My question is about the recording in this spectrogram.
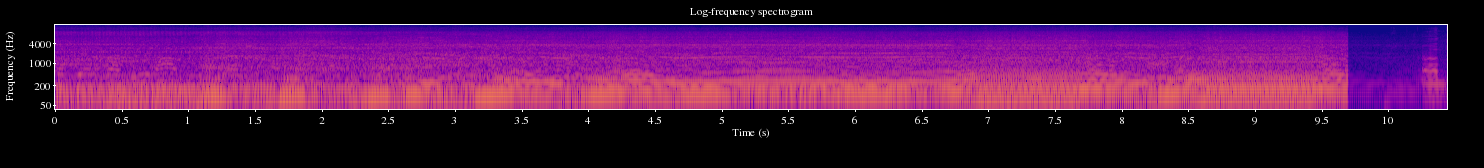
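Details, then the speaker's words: New Bajaj CT125 that suddenly died with lost compression, after an oil-and-petrol fix: single-cylinder revved up and down repeatedly, rising and falling cleanly with an even beat; carbon deposits on the valve blamed, possibly from poor fuel. "kapag ka umandar mga boss ah paandar andarin niyo lang para mawala yung mga carbon deposit doun sa kanyang barbula"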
